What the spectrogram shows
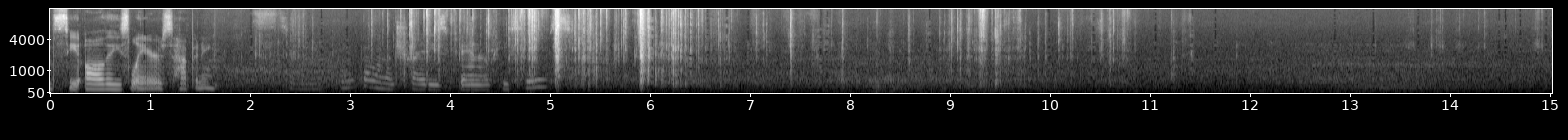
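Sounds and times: paper rustling: 0:02.0 - 0:11.5.

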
